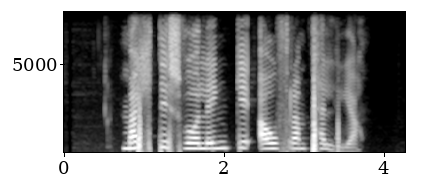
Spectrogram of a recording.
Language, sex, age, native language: Icelandic, female, 10, Icelandic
